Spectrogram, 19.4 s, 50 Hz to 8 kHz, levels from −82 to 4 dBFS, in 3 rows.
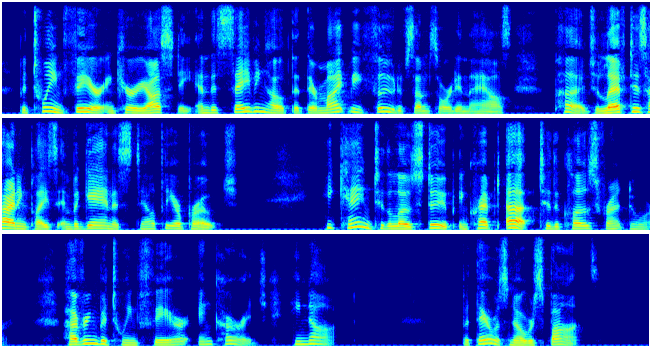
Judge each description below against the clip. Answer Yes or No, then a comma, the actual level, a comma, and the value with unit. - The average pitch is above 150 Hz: Yes, medium, 185 Hz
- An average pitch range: No, wide, 6.6 semitones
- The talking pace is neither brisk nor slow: Yes, average, 170 wpm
